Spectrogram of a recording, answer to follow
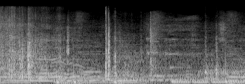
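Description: A song plays over skateboard sounds: urethane wheels rolling on concrete and a few sharp clacks of the board hitting a concrete ledge.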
